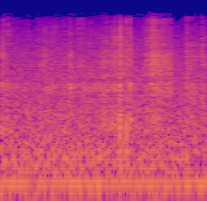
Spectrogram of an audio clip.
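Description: Faint snips of scissors cutting through felt.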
